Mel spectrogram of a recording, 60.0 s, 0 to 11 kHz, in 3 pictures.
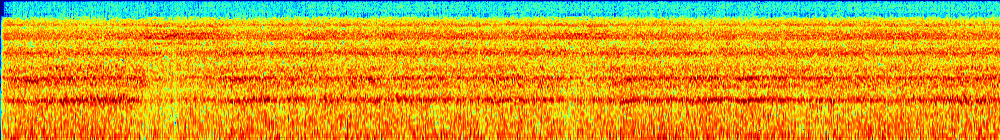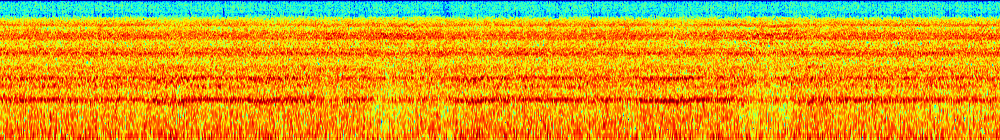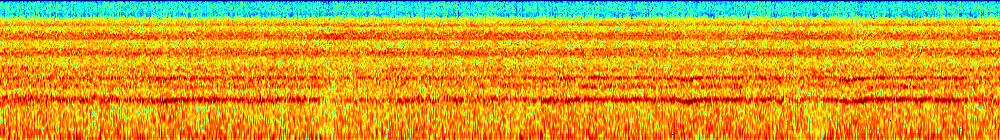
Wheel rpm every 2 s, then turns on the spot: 210, 220, 220, 230, 230, 230, 220, 230, 230, 230, 230, 220, 230, 230, 230, 230, 230, 230, 230, 230, 230, 230, 230, 220, 230, 230, 230, 230, 230, 230.
none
